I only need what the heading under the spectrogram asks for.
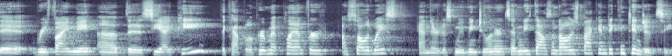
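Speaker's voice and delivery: rushed, rattled off at very fast speed. A presenter at a meeting rushes through their last slide, talking very fast. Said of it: "I might have said that as fast as I possibly can".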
